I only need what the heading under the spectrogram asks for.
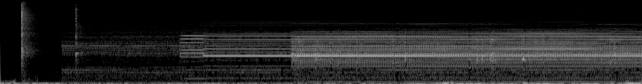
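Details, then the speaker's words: Vintage MFM hard drive in an old computer at power-up. A harsh rhythmic buzzing grind repeats about three times a second over a steady whine, and the drive won't spin up properly: failed hard drive. "yeah I don't think that hard drive is any good that makes me incredibly sad yeah all it's doing is its best Tom Morello impression"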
